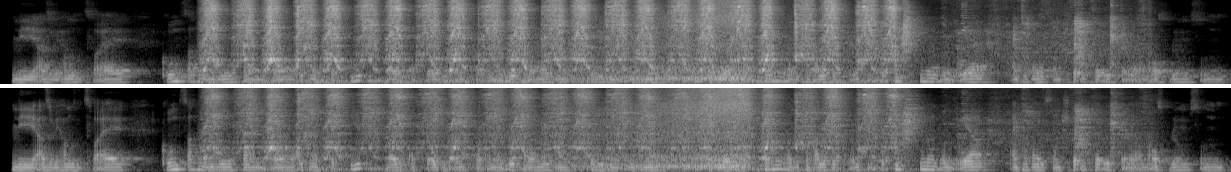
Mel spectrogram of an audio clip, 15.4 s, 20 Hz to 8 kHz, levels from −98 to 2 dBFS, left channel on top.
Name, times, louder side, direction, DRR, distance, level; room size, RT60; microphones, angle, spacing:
voice 1, 0.1-15.3, right 3 dB, 75° right, 4 dB, 0.5 m, -39 dB
sound 1, 2.5-11.4, left 8 dB, 85° left, 0.5 m, -29 dB
sound 2, 5.1-9.4, right 2 dB, 10° right, 0.4 m, -36 dB
Conversation, 5.8-14.4, left 4 dB, 45° left, 0.7 m, -45 dB
10.5 x 6.4 x 2.5 m, 0.84 s
head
